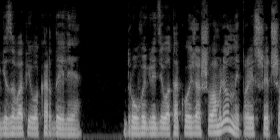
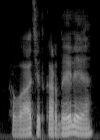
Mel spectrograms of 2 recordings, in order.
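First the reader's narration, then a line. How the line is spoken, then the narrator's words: Quiet interjection. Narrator (Russian): тихо вмешался Фаркосиган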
